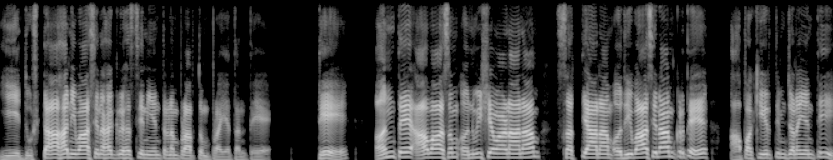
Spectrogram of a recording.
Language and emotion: Sanskrit, disgusted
